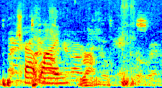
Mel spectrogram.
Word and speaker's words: Trautwein: Mispronounced it last time. Traut- Trautwein.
